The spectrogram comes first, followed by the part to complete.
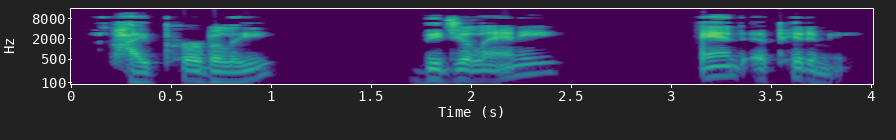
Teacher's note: they end with e but the E is not silent we pronounce them all the same with a long e like green beans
